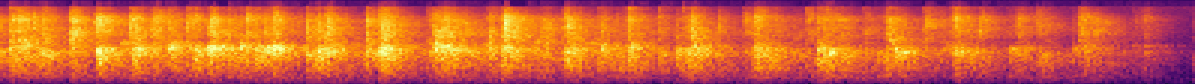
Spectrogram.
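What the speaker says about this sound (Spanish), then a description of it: "Den una ofrenda de aplauso al Señor." A church congregation claps in praise, a dense, steady wash of many hands that stays strong for several seconds and then tapers off toward the end.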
